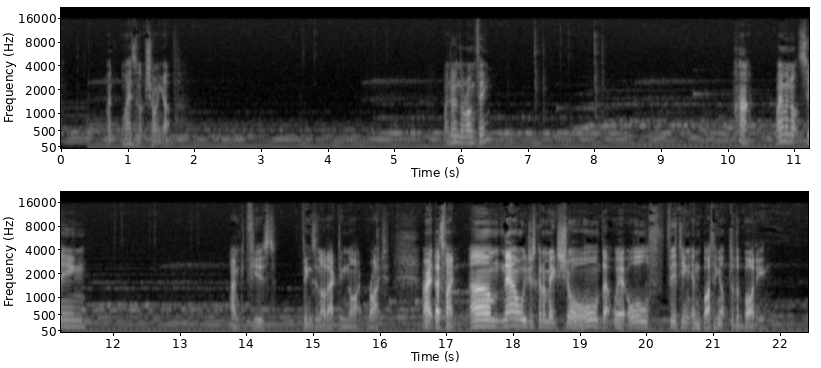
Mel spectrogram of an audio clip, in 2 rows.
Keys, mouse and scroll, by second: 0.0-0.3 scroll up 3, 0.3-3.6 middle drag, 3.6-6.6 drag, 6.6-7.0 scroll down 5, 7.0 Tab, 8.3-11.9 scroll up 4, 11.9-12.5 scroll up 1, 12.5-15.0 drag, 15.0-15.4 scroll down 6, 15.9 Tab, 16.3 scroll down 4, 16.6-20.0 middle drag, 20.0 click, 20.3-21.0 scroll up 6, 21.0-22.4 middle drag.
